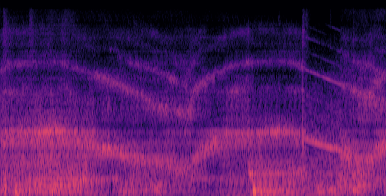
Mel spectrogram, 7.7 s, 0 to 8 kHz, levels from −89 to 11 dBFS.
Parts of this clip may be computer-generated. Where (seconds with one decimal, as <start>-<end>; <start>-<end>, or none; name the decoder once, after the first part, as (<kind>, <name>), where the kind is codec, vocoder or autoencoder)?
0.0-6.1 (codec, ZipCodec); 6.8-7.7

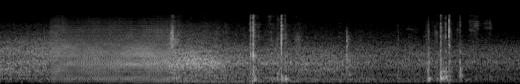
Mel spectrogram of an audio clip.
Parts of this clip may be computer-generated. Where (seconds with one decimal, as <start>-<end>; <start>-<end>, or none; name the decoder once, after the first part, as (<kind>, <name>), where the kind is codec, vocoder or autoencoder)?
0.5-1.7 (vocoder, WaveNeXt)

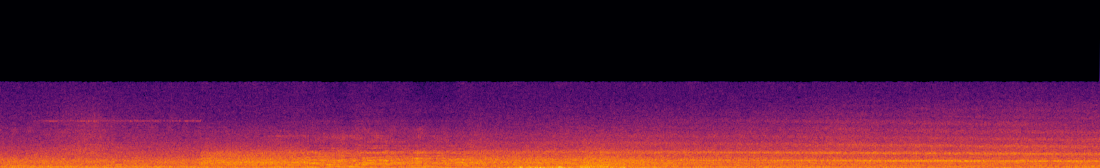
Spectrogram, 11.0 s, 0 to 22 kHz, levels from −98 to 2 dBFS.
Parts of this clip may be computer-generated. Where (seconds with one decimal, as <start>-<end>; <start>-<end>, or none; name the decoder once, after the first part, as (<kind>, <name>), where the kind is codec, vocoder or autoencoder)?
3.1-4.7 (codec, SNAC)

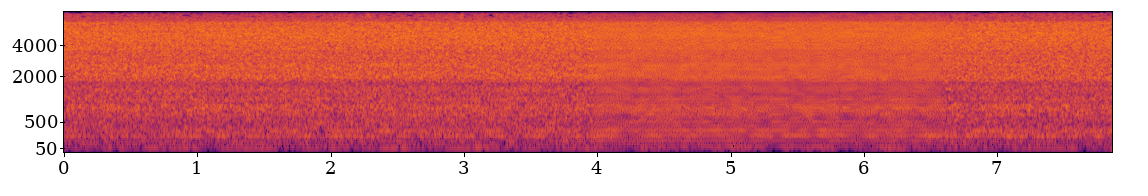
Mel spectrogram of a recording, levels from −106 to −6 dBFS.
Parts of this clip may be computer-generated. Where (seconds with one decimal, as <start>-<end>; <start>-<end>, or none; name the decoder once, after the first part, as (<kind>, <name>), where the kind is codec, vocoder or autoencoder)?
4.0-6.6 (vocoder, Vocos)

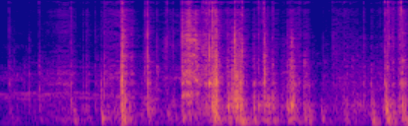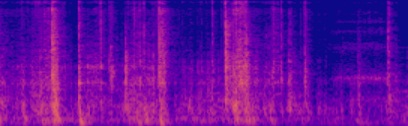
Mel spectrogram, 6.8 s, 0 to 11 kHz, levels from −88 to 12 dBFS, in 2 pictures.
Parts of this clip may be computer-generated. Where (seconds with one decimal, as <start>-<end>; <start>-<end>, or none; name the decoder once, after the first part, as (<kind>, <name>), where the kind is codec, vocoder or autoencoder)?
0.7-2.9 (vocoder, BigVGAN v2)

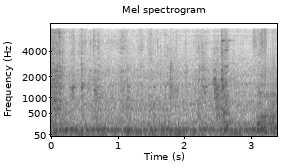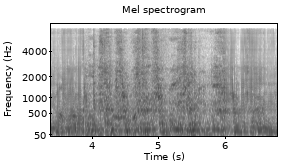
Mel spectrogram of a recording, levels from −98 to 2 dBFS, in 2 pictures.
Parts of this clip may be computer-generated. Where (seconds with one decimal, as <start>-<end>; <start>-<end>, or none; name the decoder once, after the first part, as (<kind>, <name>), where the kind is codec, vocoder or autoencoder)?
3.2-3.9 (vocoder, BigVGAN v2); 6.0-6.8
